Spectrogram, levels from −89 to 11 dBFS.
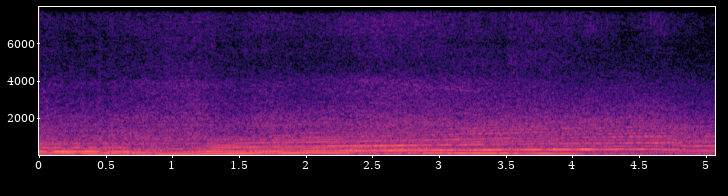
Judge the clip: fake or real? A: real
